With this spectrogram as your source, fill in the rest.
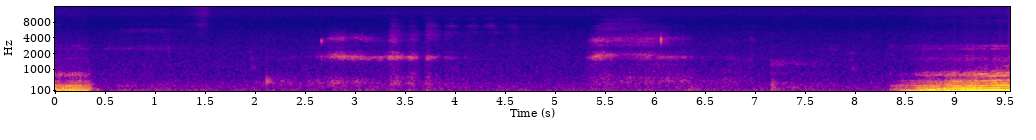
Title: Snoring dogs (sound up!)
